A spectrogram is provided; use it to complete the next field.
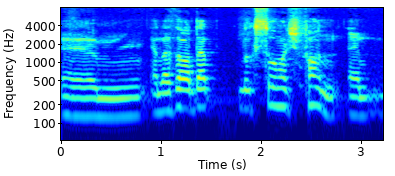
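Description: A man speaks with a Danish accent. His pitch varies in an ordinary way. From Denmark, Southern Jutland (Sønderborg); Denmark. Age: young. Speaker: gaming YouTuber; gaming youtuber. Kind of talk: casual Q&A vlog. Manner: hesitant, many fillers. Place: home room. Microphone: webcam.

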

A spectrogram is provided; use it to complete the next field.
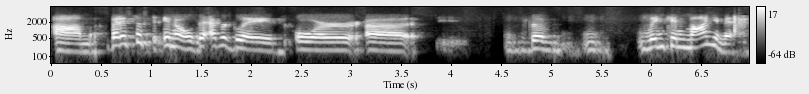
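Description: A woman talks with a fairly low pitch. The background is quiet. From New York City. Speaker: artist; guest. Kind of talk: casual interview. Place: home room. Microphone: webcam.

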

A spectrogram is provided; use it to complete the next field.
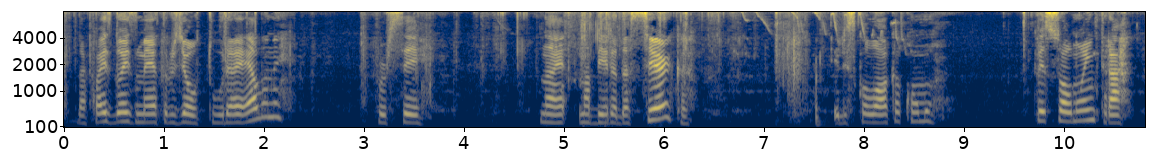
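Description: Delivered at a fairly slow pace with long, frequent pauses, the speech has a dry sound with no echo and light background noise. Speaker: rural vlogger. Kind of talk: casual vlog chat. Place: open country. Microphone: phone near.

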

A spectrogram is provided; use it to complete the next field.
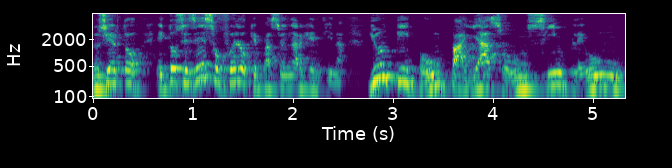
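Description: A man with a fairly high, somewhat breathy voice talks with hardly any pauses. Audible room echo surrounds him over a quiet background. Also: moderate pace. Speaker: lawyer and political commentator; lawyer, political commentator. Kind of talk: political discussion. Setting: video call. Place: home room. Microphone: webcam.

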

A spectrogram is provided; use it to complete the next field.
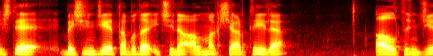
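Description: Over a quiet background, a man at medium pitch speaks at a very slow pace. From Izmir, Turkey. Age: 40s. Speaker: pigeon breeder. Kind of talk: interview. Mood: enthusiastic, calm. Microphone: handheld.

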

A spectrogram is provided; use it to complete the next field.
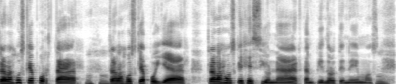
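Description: A woman speaks fairly slowly with lively intonation and big swings in loudness. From Zinacantán, Chiapas, Mexico; Chiapas, Mexico. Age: 50s. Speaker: politician. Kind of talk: interview testimony. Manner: halting, many fillers. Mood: emotional, reflective. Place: home room. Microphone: studio mic.

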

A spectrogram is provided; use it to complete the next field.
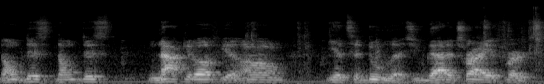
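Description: A man talks at a moderate pace and a fairly low pitch. There is audible room echo and light background noise. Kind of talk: casual cooking tutorial. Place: home room. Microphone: camera far.

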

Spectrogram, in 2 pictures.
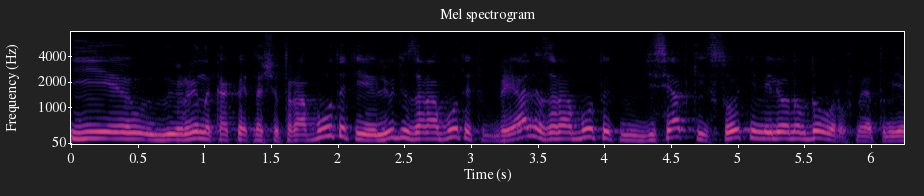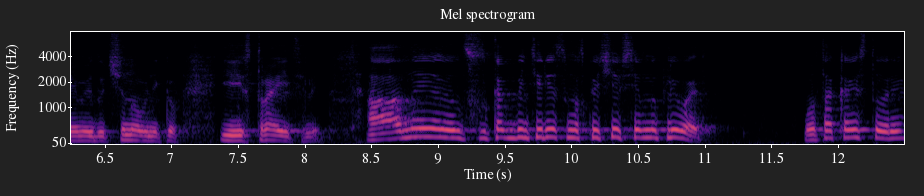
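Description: With lively intonation and a fairly quick pace, a man speaks in a high pitch and a dark, mellow tone. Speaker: interview guest. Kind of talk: interview answer. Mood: indignant, critical. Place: studio. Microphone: lapel.

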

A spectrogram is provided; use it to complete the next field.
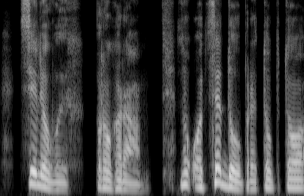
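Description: Recorded very cleanly with a silent background and a dry, close sound with no echo, a man speaks in a normal speaking voice at a fairly slow pace, medium in pitch with lively intonation. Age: 40s. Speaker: news explainer youtuber. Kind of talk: informational video explainer.

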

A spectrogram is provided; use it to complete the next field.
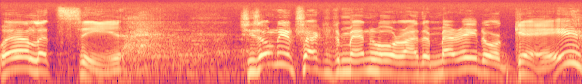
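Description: Using a put-on character voice, a man speaks slowly at a high pitch with big pitch swings and a fairly bright tone, while faint background noise sits behind him.

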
